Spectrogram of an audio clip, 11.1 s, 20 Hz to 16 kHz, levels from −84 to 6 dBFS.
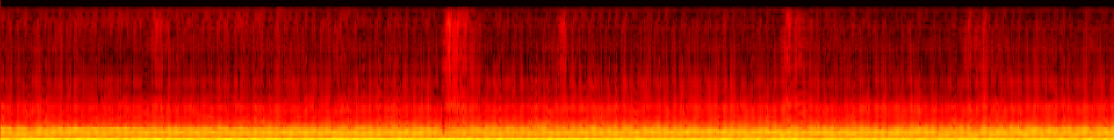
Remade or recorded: remade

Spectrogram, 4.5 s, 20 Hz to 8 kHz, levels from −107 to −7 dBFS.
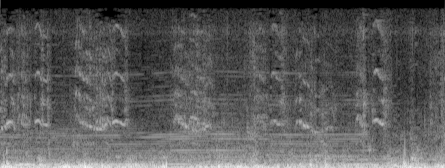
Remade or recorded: recorded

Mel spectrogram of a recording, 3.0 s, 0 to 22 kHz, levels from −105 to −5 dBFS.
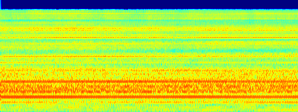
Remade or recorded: recorded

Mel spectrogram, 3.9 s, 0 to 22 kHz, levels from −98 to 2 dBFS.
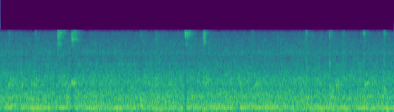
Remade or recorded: recorded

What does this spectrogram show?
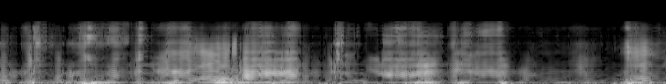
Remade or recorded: remade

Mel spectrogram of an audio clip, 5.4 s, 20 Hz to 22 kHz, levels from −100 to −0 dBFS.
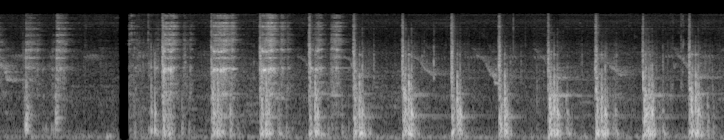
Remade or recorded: remade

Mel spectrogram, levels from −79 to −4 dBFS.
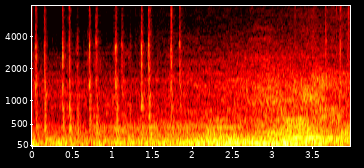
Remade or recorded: remade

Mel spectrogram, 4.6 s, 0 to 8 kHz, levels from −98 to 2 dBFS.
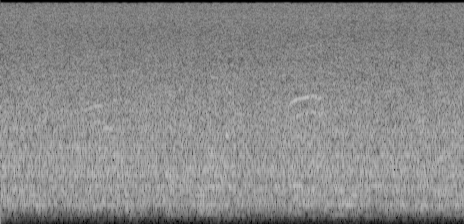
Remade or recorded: recorded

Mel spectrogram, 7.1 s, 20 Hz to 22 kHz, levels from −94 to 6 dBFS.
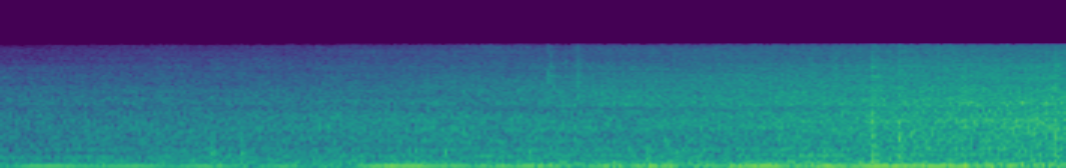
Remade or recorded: recorded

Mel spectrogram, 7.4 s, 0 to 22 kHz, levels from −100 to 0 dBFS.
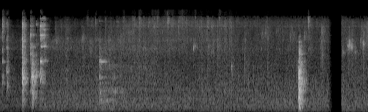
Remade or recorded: recorded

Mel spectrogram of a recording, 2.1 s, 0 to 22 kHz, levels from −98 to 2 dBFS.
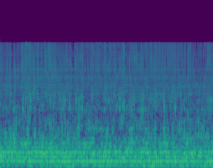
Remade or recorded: remade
